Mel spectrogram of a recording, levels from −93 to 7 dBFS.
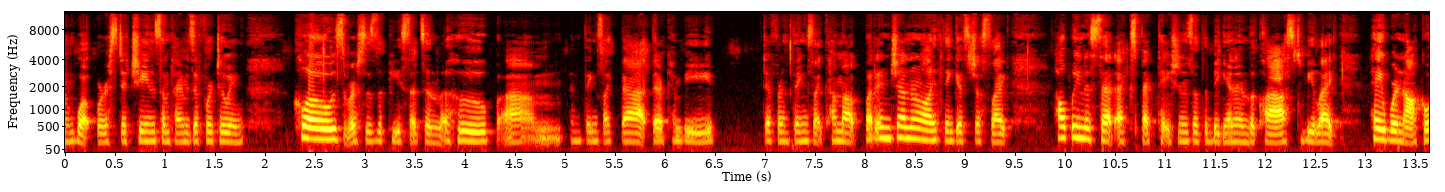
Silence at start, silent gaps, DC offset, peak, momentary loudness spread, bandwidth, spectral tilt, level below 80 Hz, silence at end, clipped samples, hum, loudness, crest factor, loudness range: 0 s; none; under 0.1%; 0 dBFS; 12 LU; 12 kHz; -3.5 dB/octave; -64 dBFS; 0 s; under 0.1%; none; -19 LUFS; 20 dB; 5 LU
